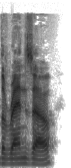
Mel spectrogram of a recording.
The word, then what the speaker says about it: Lorenzo: We have a very special guest on, Albert Lorenzo. That's how you say your last name, right? I didn't butcher that, right? – No, you're good, good. – Okay. – Like Lorenzo's oil.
